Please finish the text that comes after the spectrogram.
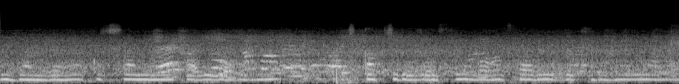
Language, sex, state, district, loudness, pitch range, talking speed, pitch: Hindi, female, Bihar, Jahanabad, -17 LUFS, 215-230 Hz, 90 wpm, 220 Hz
